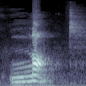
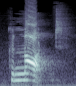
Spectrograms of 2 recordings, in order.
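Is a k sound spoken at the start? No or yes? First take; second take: no; yes. First: No k sound is heard before the n. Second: A k sound is heard before the n. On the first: The speaker calls it right. "it is" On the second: The speaker calls it wrong. "is not"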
